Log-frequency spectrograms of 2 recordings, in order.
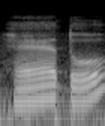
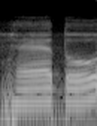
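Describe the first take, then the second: No difference in how they are said.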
